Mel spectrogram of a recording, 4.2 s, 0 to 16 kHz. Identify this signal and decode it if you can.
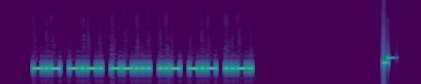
Morse code, heard as a keyed tone, about 40 wpm, 700 Hz. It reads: KC7UKF
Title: USA Call Signs - 6 Characters - 6x Character Spacing - 40wpm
